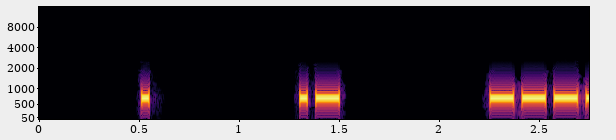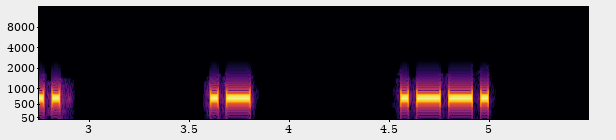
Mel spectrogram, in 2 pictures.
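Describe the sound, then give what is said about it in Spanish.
A steady, mid-pitched Morse code tone keys out short dots and longer dashes in five separate groups, spelling a Spanish radio callsign as a listening exercise. Clear and alone, with brief silences between characters. “Ya sabemos las letras, sabemos los números, ya podemos empezar a escuchar indicativos.”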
